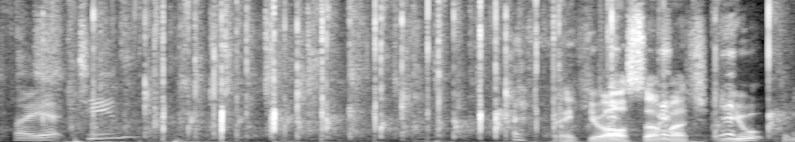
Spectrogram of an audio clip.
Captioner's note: crowd applauding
